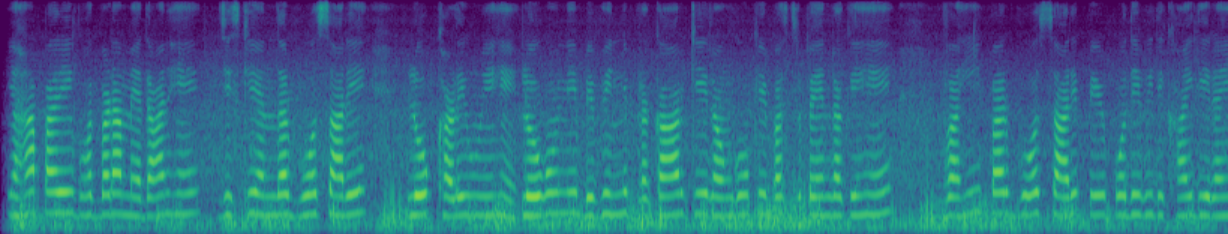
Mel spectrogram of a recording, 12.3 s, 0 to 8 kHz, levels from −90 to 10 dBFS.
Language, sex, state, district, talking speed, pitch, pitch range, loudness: Hindi, female, Bihar, Jahanabad, 170 wpm, 250 Hz, 245-265 Hz, -18 LUFS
